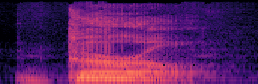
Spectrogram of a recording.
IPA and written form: gəɹl (girl)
